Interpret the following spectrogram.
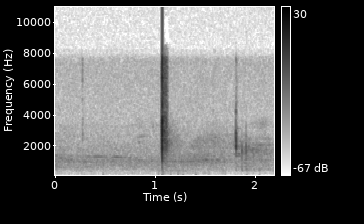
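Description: A single sharp click about halfway through and a fainter tick near the end, over a quiet background.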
